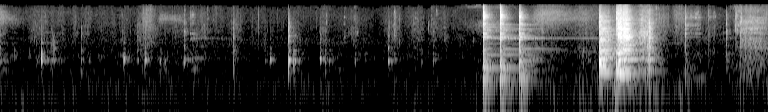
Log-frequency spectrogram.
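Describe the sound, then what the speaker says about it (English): Sliced mushrooms and chopped onions land in melted butter in a pan: sparse light clinks and taps first, then a burst of louder clattering and tumbling as the pieces drop in. "I'm going to go ahead and add in my sliced mushrooms, my chopped onions"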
